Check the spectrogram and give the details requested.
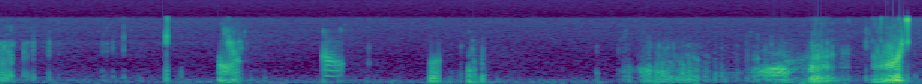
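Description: Squeaky gurgles and drawn-out groaning rumbles that grow louder toward the end; hunger-related stomach growling, a normal bowel sound.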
